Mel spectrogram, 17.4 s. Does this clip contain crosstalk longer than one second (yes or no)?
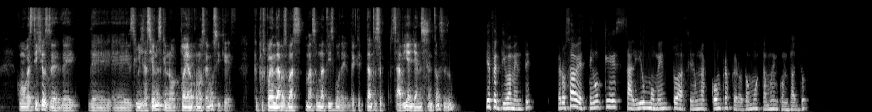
no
